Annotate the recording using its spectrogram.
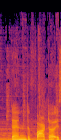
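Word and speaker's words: Vater: uh F then the fata is spelled like v a t e r I say it like f but on the other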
